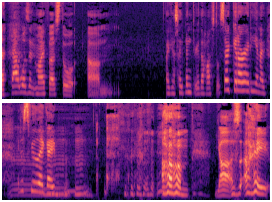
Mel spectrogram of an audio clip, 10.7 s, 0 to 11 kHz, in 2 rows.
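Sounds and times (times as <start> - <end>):
speech: 0.0 - 2.4, 3.3 - 10.7
person imitating coughing and gagging: 5.7 - 9.0.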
